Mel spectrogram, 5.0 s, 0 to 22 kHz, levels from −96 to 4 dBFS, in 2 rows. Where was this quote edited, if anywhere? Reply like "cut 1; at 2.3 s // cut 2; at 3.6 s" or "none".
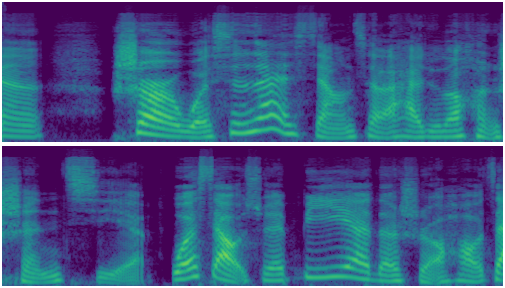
cut 1; at 3.3 s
